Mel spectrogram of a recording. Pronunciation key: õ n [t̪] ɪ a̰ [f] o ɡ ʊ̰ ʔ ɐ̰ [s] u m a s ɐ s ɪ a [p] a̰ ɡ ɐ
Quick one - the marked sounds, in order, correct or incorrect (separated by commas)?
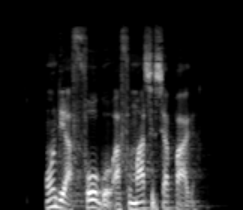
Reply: incorrect, correct, incorrect, correct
